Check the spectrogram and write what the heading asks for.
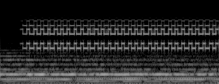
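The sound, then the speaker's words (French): A phone rings with a bright, sustained electronic tone that holds steady for about two seconds, loud, with no voices, as its owner is returning to Paris one evening in September 2005. “Il est justement en train de rentrer à Paris quand son téléphone sonne.”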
